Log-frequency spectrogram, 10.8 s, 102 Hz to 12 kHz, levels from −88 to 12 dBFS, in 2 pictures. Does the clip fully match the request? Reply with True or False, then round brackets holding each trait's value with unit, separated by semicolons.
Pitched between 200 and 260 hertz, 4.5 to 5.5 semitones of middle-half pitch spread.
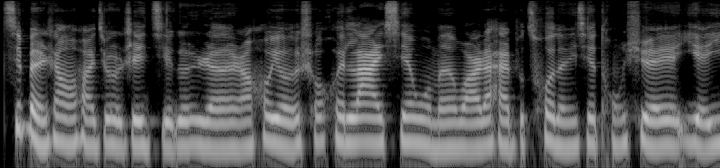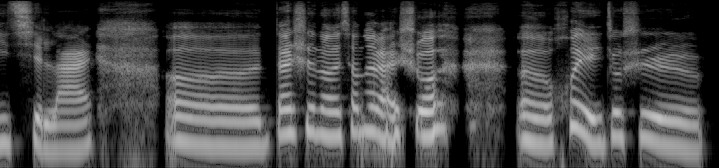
False (205 Hz; 2.5 semitones)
